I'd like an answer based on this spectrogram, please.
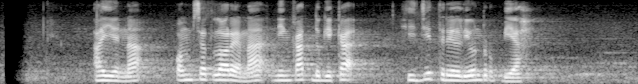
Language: Sundanese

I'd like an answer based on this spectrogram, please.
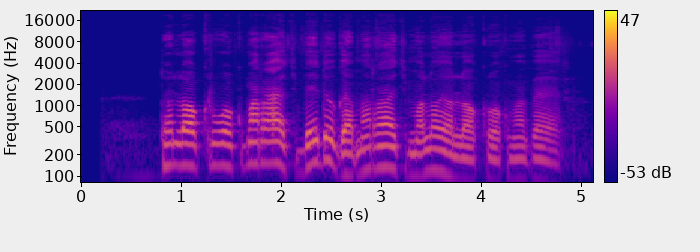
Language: Luo (Kenya and Tanzania)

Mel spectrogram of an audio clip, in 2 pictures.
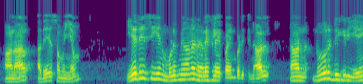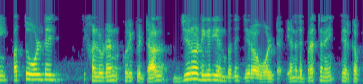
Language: Tamil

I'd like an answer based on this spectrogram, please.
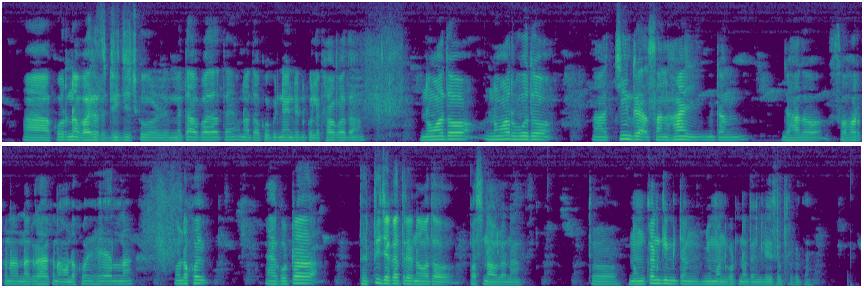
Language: Santali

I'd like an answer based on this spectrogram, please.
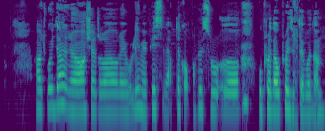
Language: Georgian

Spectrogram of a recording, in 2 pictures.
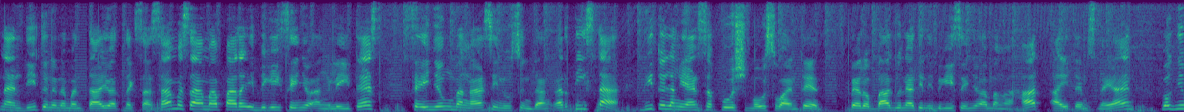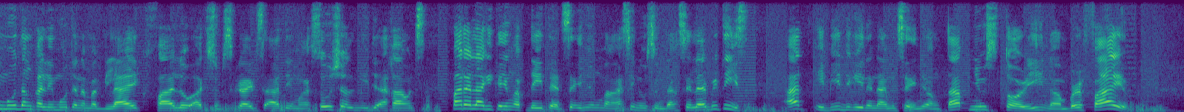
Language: Filipino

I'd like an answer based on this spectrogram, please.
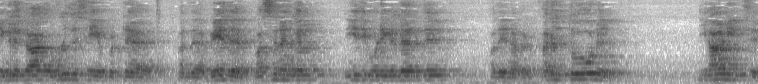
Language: Tamil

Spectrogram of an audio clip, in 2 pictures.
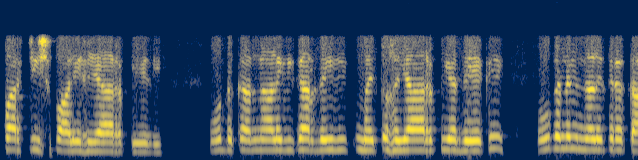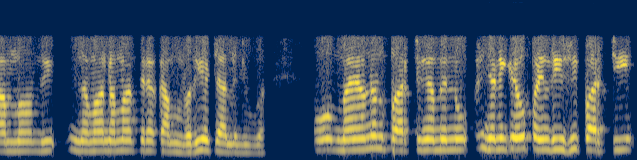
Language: Punjabi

